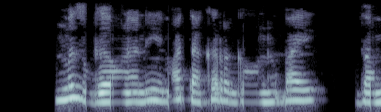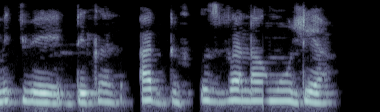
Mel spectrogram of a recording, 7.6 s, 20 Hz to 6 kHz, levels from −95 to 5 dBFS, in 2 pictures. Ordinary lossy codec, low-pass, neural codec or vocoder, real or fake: Opus, 64 kbps; 5.4 kHz; none; real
